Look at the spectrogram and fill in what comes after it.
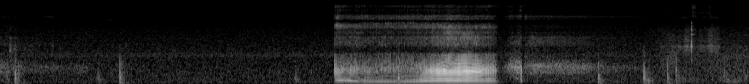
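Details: Fifteen-year-old Shih Tzu asleep who won't wake; one loud, rough, snorting breath rising in strength, then quiet with faint clicks: snoring.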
